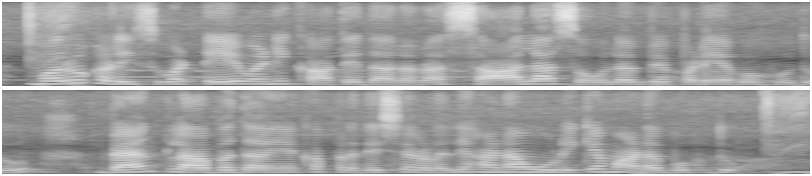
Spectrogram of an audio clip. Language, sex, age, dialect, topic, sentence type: Kannada, female, 18-24, Mysore Kannada, banking, statement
